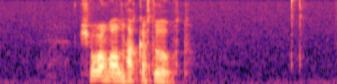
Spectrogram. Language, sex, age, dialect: Faroese, male, 36-60, Suðurstreymoy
